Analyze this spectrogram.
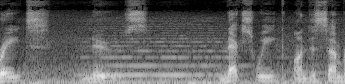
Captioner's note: vehicle hooting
